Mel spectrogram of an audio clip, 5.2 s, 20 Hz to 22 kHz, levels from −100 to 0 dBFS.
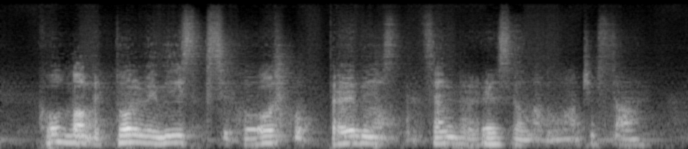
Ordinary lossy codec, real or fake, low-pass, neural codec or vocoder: none; fake; 19.8 kHz; codec, 44.1 kHz, 0.9 kbps, DAC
